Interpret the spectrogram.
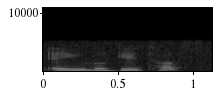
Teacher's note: And then in eulogetos, we have the accent on the ultima, on the very last syllable.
